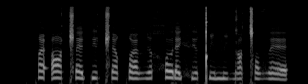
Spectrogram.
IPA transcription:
q e ʔ ɑ ǁ ɛ pʲ ʊ ǁ e qʷ æ v i χ ʊ ɾ ɛ fʲ ɔ ǃ i m i ɡ ɑ ǀ ɔ v ɛ

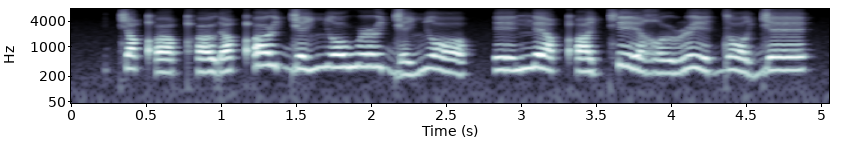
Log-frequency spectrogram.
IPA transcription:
c ə˧ qʼ u˩ qʰ u˩ ɾ ə˩˥ qʼ ə˞˥ ɟ ɛ˧ ʎ ɔ˥ w ə˞˥ ɟ ɛ˩ ʎ ɔ˥˩ | e˧ ŋ ɛ˥˩ qʼ ɐ˧ c e˥˩ ʁ u˩ ɭ e˥˩ d ɔ˥˩ ɟ ɛ˥

